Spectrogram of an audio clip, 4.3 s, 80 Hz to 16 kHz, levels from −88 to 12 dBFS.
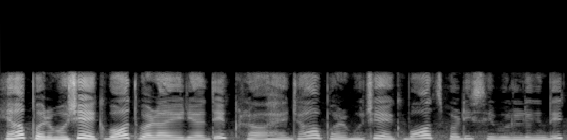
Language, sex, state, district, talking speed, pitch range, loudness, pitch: Hindi, female, Himachal Pradesh, Shimla, 255 wpm, 230-325 Hz, -17 LUFS, 255 Hz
